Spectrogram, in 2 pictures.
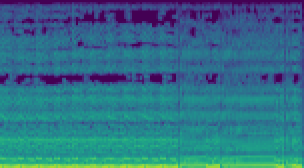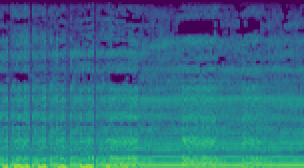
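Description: A hand-built noise box of two high-gain fuzz circuits with a delay and feedback loops, giving off a harsh, buzzing feedback tone. For about two seconds it stutters about five times a second, then it drops to a lower tone that cuts in and out and swoops in pitch as the knobs and switches are worked.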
